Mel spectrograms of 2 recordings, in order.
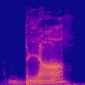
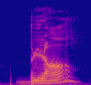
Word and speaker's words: blanc: the color for white blon in the masculine normally we pronounce final C's but not in this case all right Blan and but the feminine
